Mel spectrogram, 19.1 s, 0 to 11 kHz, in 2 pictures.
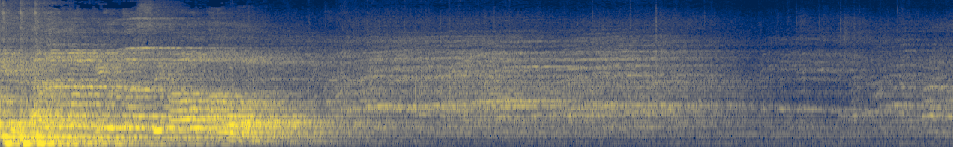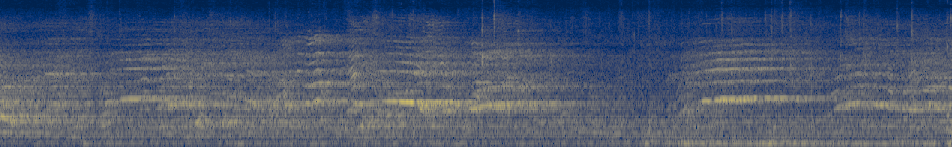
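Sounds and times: voices in a sports hall: 0.0s - 19.0s.

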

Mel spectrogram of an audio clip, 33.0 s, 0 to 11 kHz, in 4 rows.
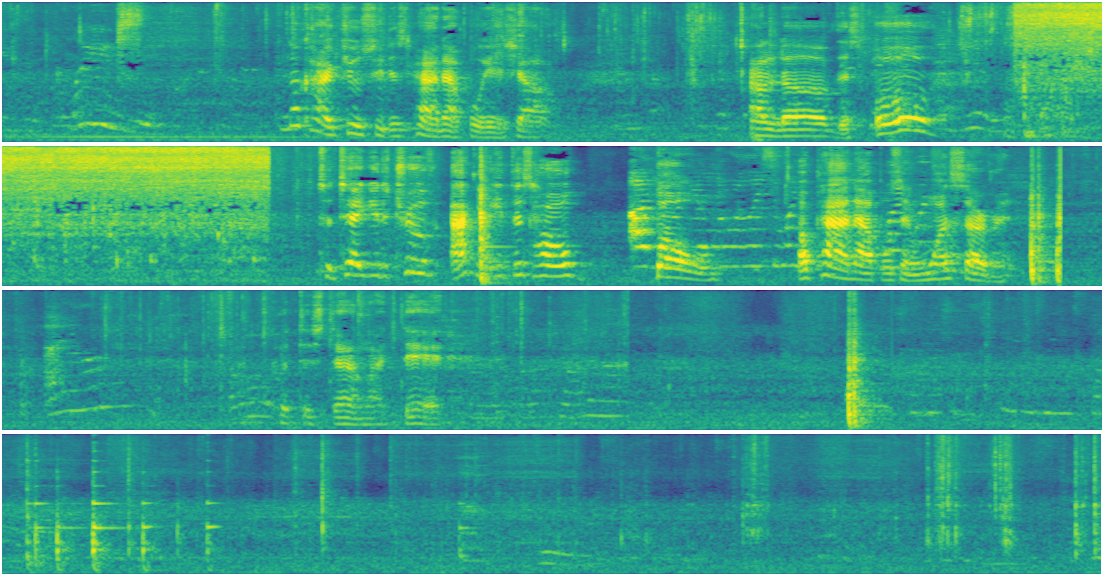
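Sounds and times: kitchen faucet running: 7.4s - 10.3s.

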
